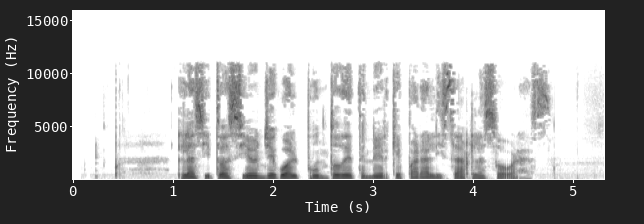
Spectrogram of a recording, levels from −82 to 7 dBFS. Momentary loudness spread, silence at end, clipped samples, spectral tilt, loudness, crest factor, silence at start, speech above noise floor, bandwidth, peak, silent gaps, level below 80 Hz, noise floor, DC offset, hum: 18 LU; 0.55 s; under 0.1%; -4 dB/octave; -23 LUFS; 22 dB; 1.05 s; 31 dB; 11.5 kHz; -4 dBFS; none; -62 dBFS; -54 dBFS; under 0.1%; none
